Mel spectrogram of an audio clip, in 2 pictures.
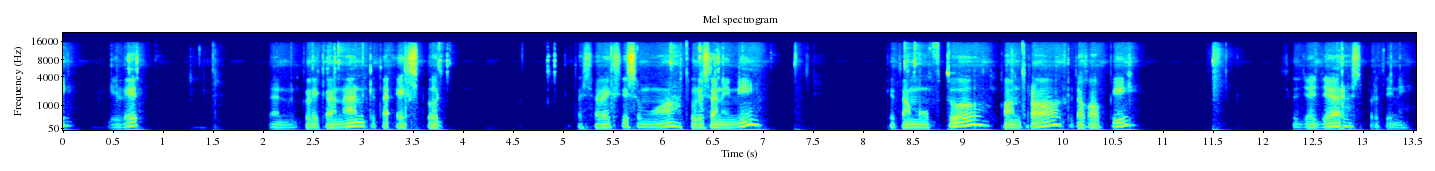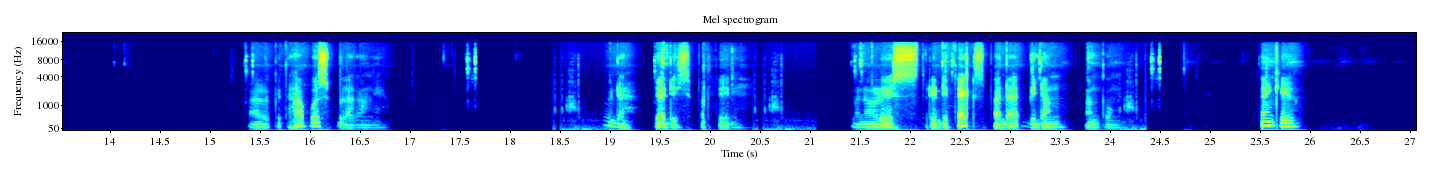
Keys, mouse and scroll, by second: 0.1 Delete, 0.5 middle drag, 1.1 Escape, 2.5 right click, 3.6 click, 4.7-5.9 drag, 6.3-6.9 middle drag, 7.5 m, 8.3 click, 13.9 shift+click, 14.9 space, 15.2-15.9 drag, 16.9 Delete, 17.4-17.9 middle drag, 18.3 middle click, 19.3 click, 19.3 right click, 20.3 middle drag, 21.3 click, 21.3 right click, 22.2 click, 22.2 middle click, 22.2 right click, 23.0-23.6 middle drag, 23.8 scroll down 1, 24.2-25.2 middle drag.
